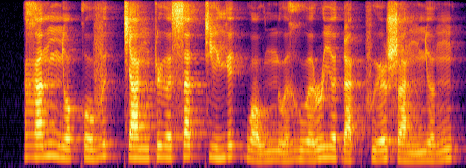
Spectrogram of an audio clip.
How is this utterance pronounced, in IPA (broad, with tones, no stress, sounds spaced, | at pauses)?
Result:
ɣ a˧˥ n ɲ ɔ˨˩˦ k o˨˩ v e˦˥ k̚ c a˧ ŋ ʈ ɨ˧ ə̯ s a˦˥ t̚ c i˧ j e˦˥ k̚ w ɔ˨˩˨ w n u˨˩˨ ə̯ ɣ u˨˩ ə̯ ɹ i˧ ə̯ ɗ a˨˩ k̚ f ɨ˨˩˦ ə̯ ʂ a˨˩ ŋ ɲ ə˨˩˦ ŋ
